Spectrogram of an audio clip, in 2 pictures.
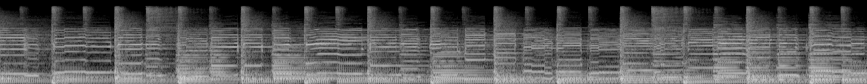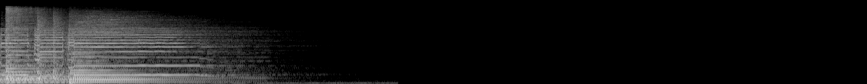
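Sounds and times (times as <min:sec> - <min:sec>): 
blues guitar in A: 0:00.0 - 0:11.9.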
